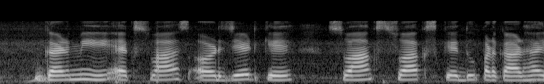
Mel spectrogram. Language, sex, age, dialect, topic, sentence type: Magahi, female, 25-30, Western, agriculture, statement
